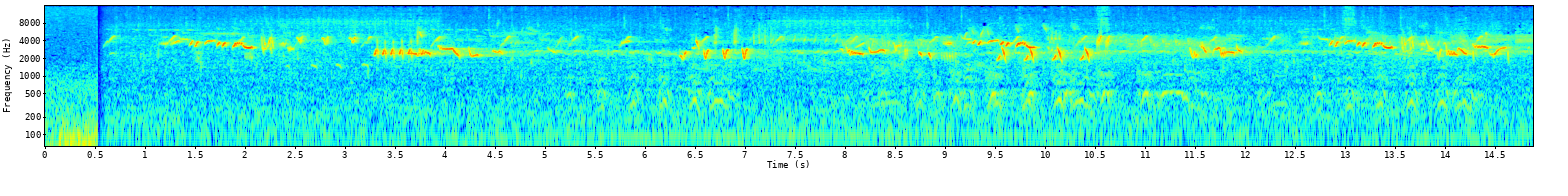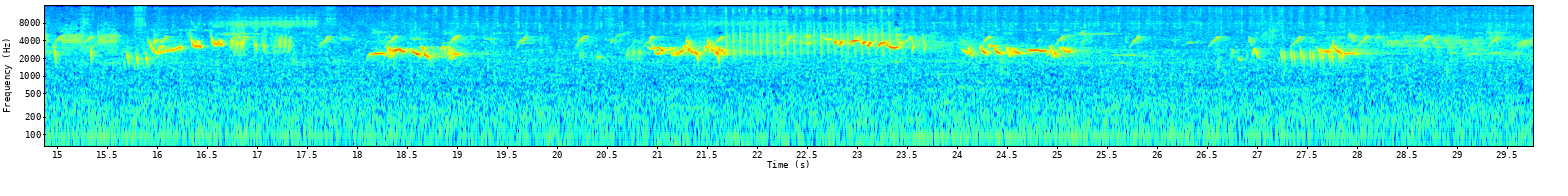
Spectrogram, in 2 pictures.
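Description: Several birds singing in short, repeated chirping and trilling phrases, one after another every second or two, over a faint steady background.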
